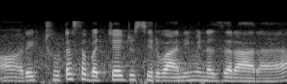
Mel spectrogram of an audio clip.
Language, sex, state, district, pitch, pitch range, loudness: Hindi, female, Uttar Pradesh, Lucknow, 185 Hz, 170-205 Hz, -16 LUFS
